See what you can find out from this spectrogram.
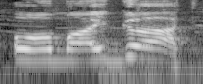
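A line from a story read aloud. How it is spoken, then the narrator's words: Desperate male sob. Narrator (Russian): отчаянно всхлипнул мужской голос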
